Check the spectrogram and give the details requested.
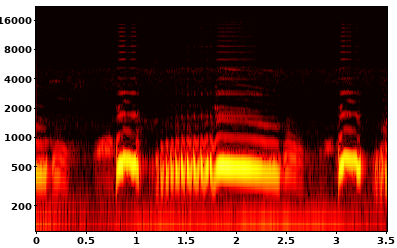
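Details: Collared dove song used as a lure to draw other doves: a short clipped coo, then a long pulsing, rolling coo that slides gently downward, then another short clipped coo, all low and mellow.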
